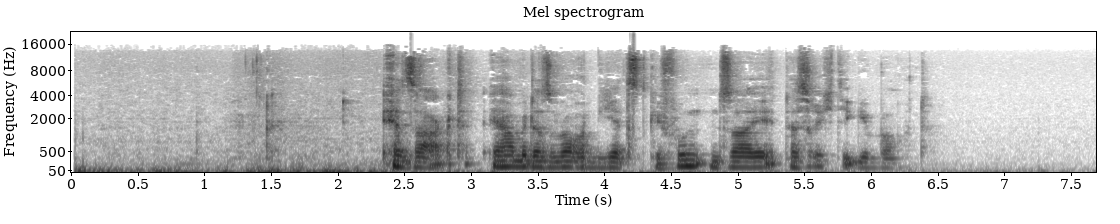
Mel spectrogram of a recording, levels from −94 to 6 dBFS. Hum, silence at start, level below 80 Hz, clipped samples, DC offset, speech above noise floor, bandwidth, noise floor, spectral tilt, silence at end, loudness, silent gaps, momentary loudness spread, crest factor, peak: none; 0 s; -36 dBFS; under 0.1%; under 0.1%; 33 dB; 16 kHz; -49 dBFS; -4 dB/octave; 1.3 s; -15 LUFS; none; 20 LU; 18 dB; 0 dBFS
